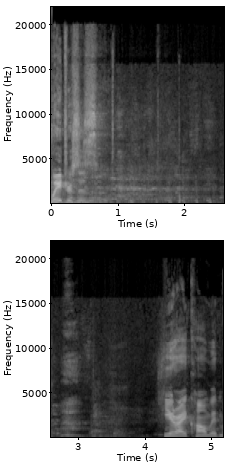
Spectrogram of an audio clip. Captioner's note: audience laughs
